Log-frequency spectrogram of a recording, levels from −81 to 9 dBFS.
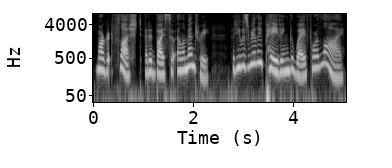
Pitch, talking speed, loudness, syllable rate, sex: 240 Hz, 190 wpm, -17 LUFS, 6.1 syllables/s, female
